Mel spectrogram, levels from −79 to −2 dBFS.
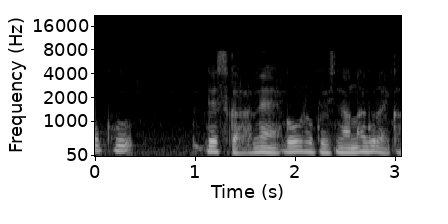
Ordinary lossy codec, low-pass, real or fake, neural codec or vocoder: none; none; fake; codec, 16 kHz, 16 kbps, FunCodec, trained on Chinese and English, 50 frames a second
